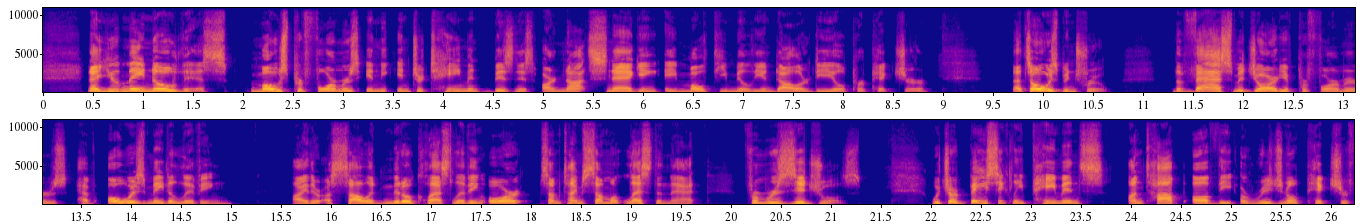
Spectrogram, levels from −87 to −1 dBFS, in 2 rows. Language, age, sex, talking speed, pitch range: English, 50-69, male, 130 wpm, 125-170 Hz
